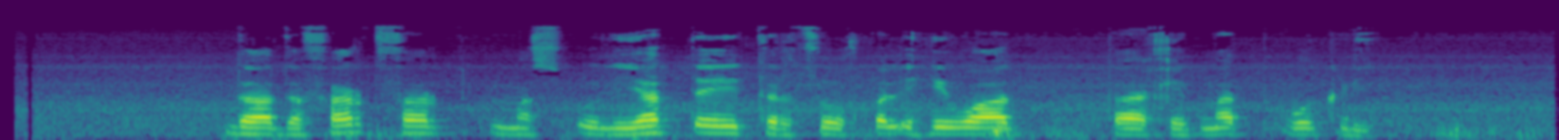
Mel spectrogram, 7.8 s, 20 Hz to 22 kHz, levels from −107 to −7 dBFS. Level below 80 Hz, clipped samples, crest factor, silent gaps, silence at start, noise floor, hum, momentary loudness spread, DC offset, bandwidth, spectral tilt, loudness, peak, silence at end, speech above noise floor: -68 dBFS; under 0.1%; 20 dB; none; 1.15 s; -58 dBFS; none; 17 LU; under 0.1%; 11.5 kHz; -6.5 dB/octave; -27 LUFS; -8 dBFS; 0.95 s; 32 dB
